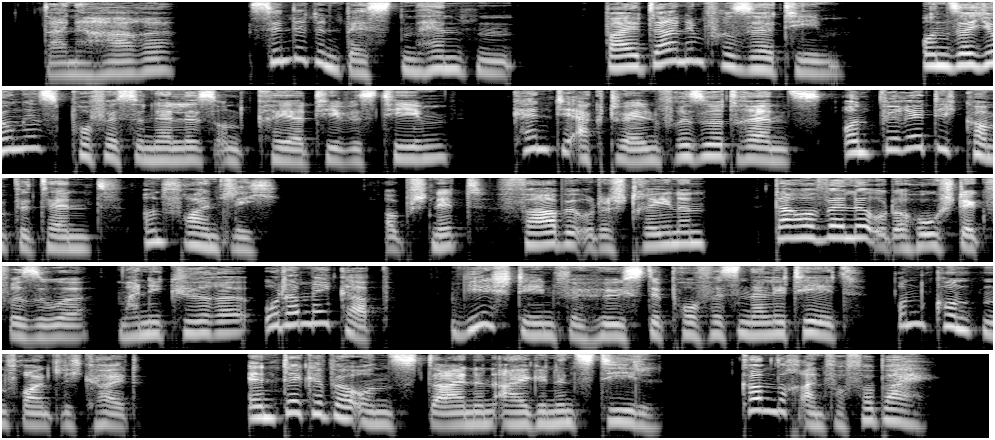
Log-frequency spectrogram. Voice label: online ad DE natural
